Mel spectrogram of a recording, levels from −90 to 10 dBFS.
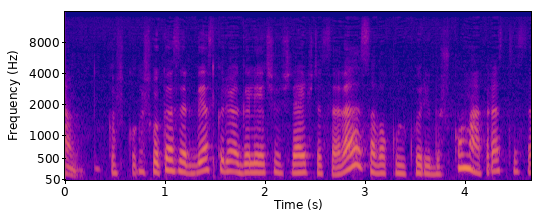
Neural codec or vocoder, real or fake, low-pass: vocoder, 44.1 kHz, 128 mel bands, Pupu-Vocoder; fake; 14.4 kHz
